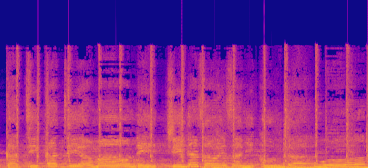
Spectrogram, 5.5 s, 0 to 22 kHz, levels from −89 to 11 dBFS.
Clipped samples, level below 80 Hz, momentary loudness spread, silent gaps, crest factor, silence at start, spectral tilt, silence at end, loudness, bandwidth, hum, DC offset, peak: under 0.1%; -24 dBFS; 3 LU; none; 10 dB; 0 s; -5 dB/octave; 0 s; -11 LUFS; 16.5 kHz; none; under 0.1%; 0 dBFS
